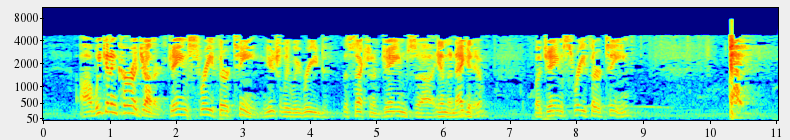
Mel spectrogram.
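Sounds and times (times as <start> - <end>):
speech: 0.6 - 6.8, 7.4 - 9.0
sharp cough: 10.3 - 10.9.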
